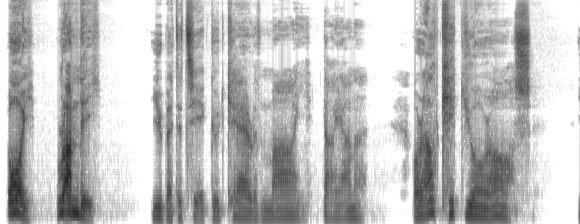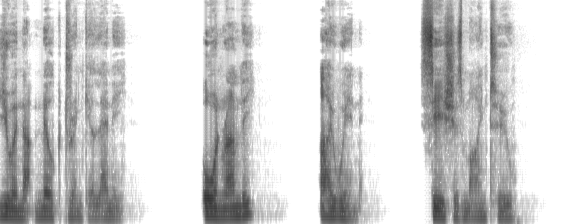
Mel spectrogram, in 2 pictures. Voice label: Voice Over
